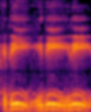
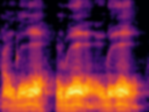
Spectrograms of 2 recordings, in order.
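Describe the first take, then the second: First: The ra sound is thin and light. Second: The ra sound is full and heavy. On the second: "pronounce the letter ra with a heavy voice"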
